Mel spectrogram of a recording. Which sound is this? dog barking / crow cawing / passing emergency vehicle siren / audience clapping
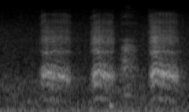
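crow cawing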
